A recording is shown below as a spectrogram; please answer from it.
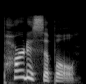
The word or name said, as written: participle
